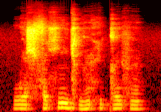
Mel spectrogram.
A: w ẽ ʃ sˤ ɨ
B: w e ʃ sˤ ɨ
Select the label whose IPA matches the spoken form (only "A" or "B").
B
